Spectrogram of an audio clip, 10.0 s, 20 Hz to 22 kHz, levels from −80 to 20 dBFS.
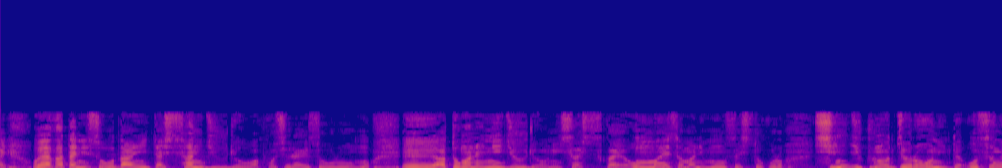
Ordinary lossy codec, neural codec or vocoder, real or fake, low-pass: none; none; real; 7.2 kHz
